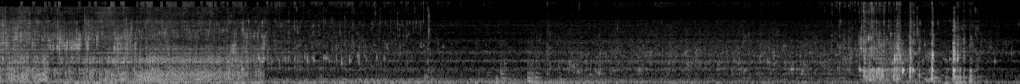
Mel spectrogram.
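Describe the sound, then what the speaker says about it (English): A 2004 Gerber Aqua Saver toilet flushes with a loud rushing gush that subsides into a steady trickle as the tank refills, followed by a brief renewed surge of water near the end. "I'm going to give it another flush and see if it can pass"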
